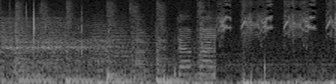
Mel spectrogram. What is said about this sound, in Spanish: Vamos a hablar de este pajarito que todavía se escucha.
